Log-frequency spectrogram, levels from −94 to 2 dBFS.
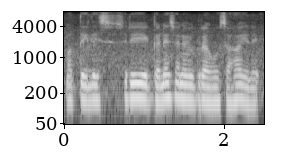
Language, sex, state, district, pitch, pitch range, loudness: Kannada, male, Karnataka, Koppal, 145 Hz, 140-150 Hz, -14 LUFS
